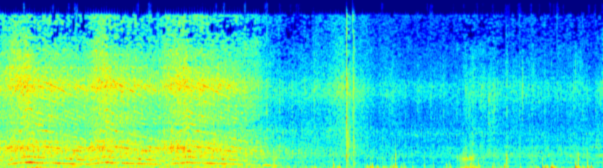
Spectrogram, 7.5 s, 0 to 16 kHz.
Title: Mazda6 weird engine sound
